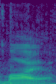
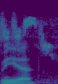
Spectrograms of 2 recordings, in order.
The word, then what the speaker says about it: Maya: Talk to Maya. Well, I'm going to get the rest of this done if I can. I think I said Maya. It's actually pronounced Mia, I suppose, here.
